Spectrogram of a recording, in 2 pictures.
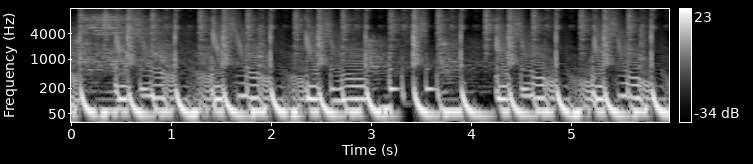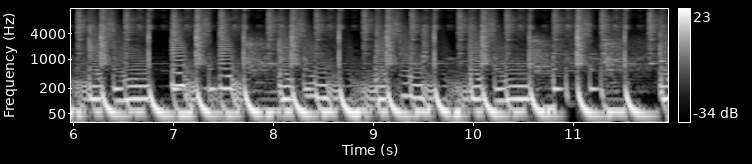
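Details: Loud, driving electronic dance music with a pounding beat runs throughout, and no animal sound can be picked out.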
